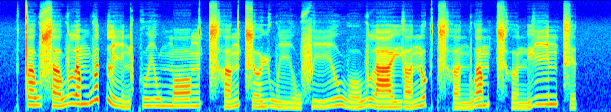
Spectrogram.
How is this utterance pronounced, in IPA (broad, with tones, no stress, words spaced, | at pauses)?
t̪ɐ˧wsɐ˨˥w lɐ˧mwɵ˥t̚liː˨˩n kʷiː˧wmɔː˧ŋ t͡sʰɐ˨˥ŋ t͡sɵ˨˧ɥwiː˨˩wfiː˨˥wo˨˥w laː˧jɐ˨˥n ʊ˥k̚ t͡sʰɐ˨nwɐ˥mt͡sʰɵ˨n jiː˥n t͡sɪ˨˥k̚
